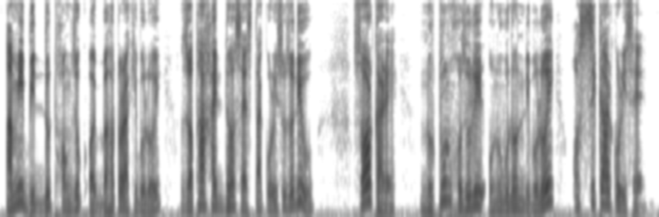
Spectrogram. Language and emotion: Assamese, disgusted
